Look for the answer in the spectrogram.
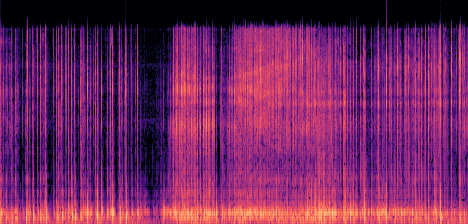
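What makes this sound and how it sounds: A hollow gold rhinestone-covered plastic tumbler, turned upside down over a microphone, is tapped and scratched with long nails. Quick, hollow taps with a low resonant thump fill the opening seconds, then stop briefly. A steady bright scratching rasp follows, and the clip ends with more rapid tapping.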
